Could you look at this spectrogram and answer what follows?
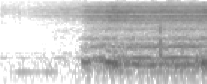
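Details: Adult woman snoring during sleep.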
